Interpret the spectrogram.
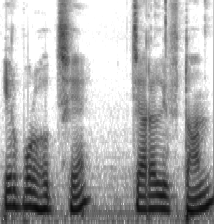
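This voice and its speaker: A man teaching Quran reading, slowly naming and repeating each Arabic letter and explaining how to pronounce it. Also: medium pitch, steady tone, warm tone. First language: Bengali. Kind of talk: slow letter-by-letter pronunciation lesson.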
